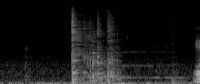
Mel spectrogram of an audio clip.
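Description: A cooking pot set down inside a Sun Oven's chamber with a single clink about two-thirds of a second in, followed by a faint ringing.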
